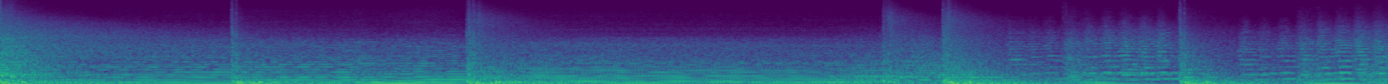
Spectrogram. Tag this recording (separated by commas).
Music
